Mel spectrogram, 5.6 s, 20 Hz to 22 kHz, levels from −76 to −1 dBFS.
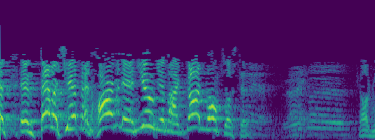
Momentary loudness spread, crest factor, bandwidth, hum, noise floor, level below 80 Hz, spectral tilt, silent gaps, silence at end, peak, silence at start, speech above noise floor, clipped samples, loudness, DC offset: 21 LU; 14 dB; 5.8 kHz; none; -45 dBFS; -72 dBFS; -8.5 dB/octave; none; 0 s; -2 dBFS; 0 s; 29 dB; under 0.1%; -15 LUFS; under 0.1%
